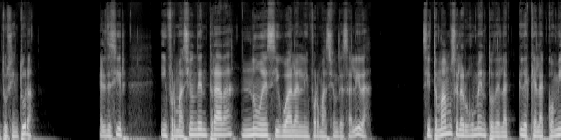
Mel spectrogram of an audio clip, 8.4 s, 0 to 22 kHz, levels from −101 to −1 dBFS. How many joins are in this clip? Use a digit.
0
